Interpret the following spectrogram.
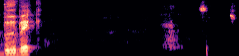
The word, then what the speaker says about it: Bubic: say his name, but Bubich. Bubic. Dude, love it. That's the greatest. Like like uh like pubic with a with a B.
